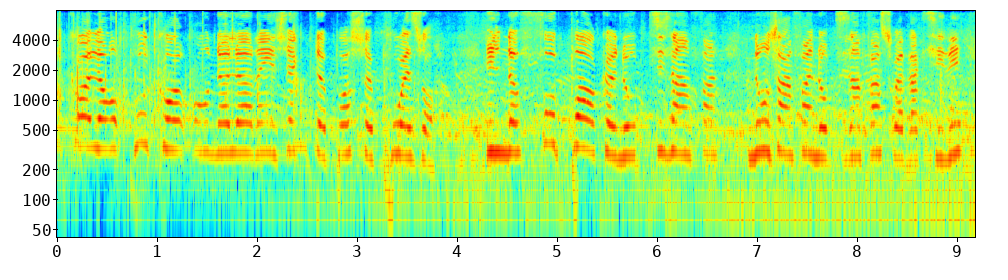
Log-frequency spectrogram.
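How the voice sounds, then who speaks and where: A woman speaks very slowly in a high, monotone, flat voice. Audible room echo and crowd noise fill the background. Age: 80s+. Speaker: protester. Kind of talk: speech to a crowd.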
